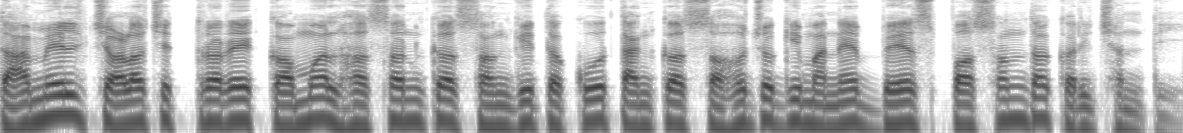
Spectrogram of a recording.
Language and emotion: Odia, neutral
